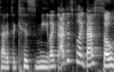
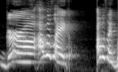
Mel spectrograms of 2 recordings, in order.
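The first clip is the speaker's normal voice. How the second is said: high laughing-crying shock, much louder; shocked disbelief; 11 semitones higher, 7 dB louder than usual. Real, not acted. Telling her friend the shock, high laughing cry. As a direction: voice cracking up in disbelief.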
